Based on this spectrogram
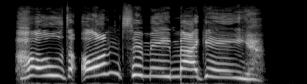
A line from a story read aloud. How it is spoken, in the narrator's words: He shouted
